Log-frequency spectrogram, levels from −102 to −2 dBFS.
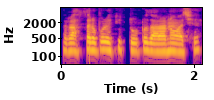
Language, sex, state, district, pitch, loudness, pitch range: Bengali, male, West Bengal, Dakshin Dinajpur, 170 Hz, -19 LUFS, 160-180 Hz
